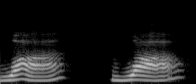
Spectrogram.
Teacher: And if you say wah, wah, it's a completely smooth start.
